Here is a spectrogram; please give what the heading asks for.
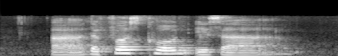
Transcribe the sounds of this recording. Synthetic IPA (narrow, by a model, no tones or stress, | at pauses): adəfəskʰõnisa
